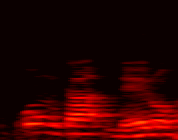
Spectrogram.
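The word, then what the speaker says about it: condamner: 여기 M이 발음이 안 돼요. 꽁다네로 발음이 연결돼요.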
